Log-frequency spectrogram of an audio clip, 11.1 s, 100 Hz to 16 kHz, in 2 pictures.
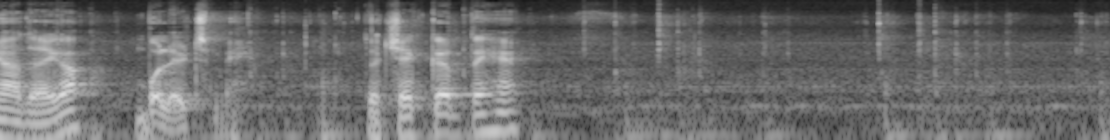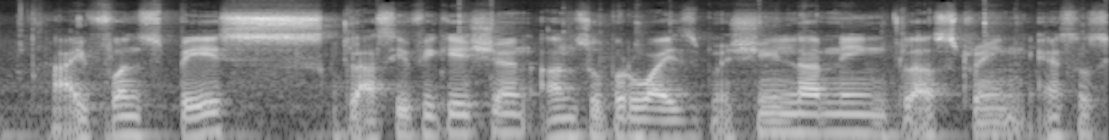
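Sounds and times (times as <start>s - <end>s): computer keyboard keystrokes: 0.0s - 11.0s.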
